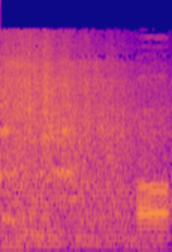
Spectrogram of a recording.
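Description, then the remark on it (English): Tires squeal loudly against a steady engine roar, with a sharp high-pitched screech rising at the end, as cars skid hard through a turn in a movie car chase scene on the hills of San Francisco with Steve McQueen. “And it just, you know, squealing tires and people being thrown left and right and Steve McQueen being in charge.”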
